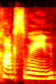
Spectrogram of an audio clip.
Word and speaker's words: coxswain: It's spelled Coxswain, but it's pronounced Coxswain, which isn't any better.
